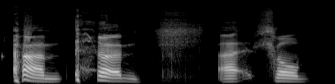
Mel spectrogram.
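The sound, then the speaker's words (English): Several short, raspy coughs from a person with a cold, coming in uneven bursts with a throaty, clearing quality and a breathy intake of air partway through; no other sounds around them. “I've got a little bit of a cold going on, but, and a little bit of cough, but, I'm staying at it, friends.”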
